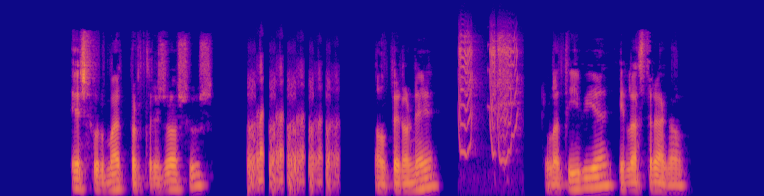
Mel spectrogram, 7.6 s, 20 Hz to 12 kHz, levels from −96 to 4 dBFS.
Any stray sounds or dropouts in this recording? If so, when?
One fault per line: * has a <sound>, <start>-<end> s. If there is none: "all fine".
* has a laugh, 2.5-3.4 s
* has a squeak, 4.6-5.2 s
